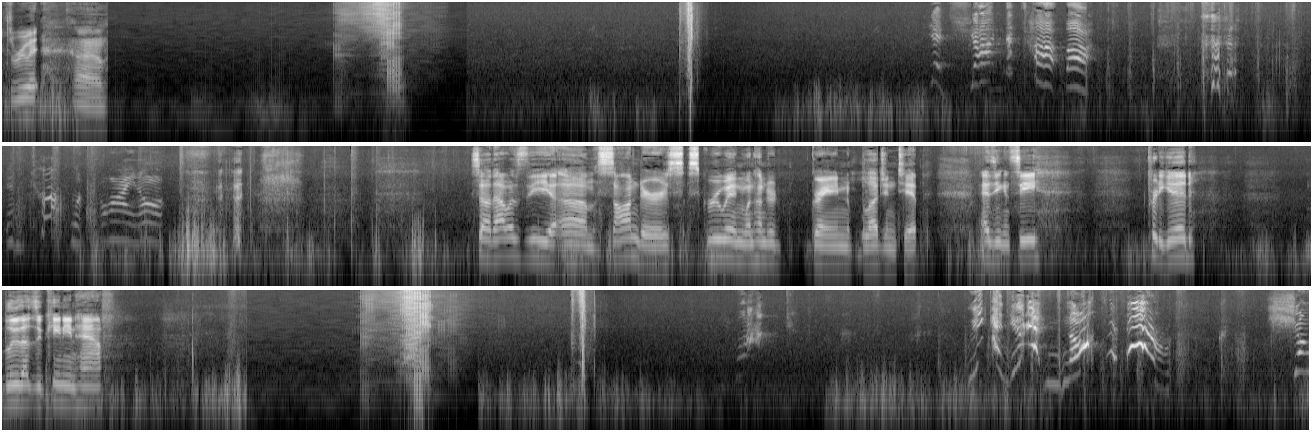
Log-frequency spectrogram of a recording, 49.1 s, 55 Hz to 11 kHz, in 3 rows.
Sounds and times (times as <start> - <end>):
Walk, footsteps: 13.8 - 17.6, 47.4 - 48.3.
